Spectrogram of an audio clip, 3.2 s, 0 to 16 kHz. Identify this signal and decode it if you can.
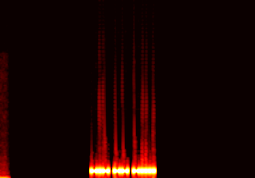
Morse code, heard as a keyed tone, about 46 wpm, 700 Hz. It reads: KM6
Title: USA Call Sign Prefixes - Repeated 2x - 50wpm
